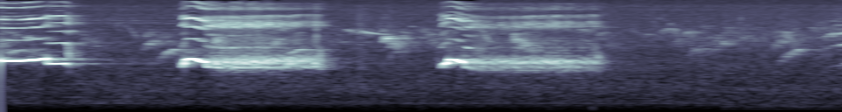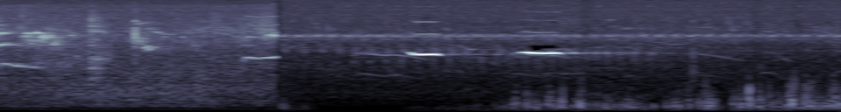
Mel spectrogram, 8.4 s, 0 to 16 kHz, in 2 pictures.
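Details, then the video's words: Pigeons and cuckoos of the families Columbidae and Cuculidae, 2018: two loud harsh, buzzy screeching bursts near the start, interspersed with short whistled notes, then quieter thin whistles and soft rustling later. "Cantos y gritos de aves Familias Columbidae y Cuculidae"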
